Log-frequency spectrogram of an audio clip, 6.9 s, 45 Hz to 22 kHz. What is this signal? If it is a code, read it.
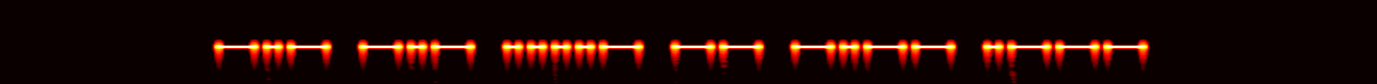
Morse code, heard as a keyed tone, about 20 wpm, 700 Hz. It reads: KK4MYJ
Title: USA Call Signs - 6 Characters - Repeated 2x - 20wpm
